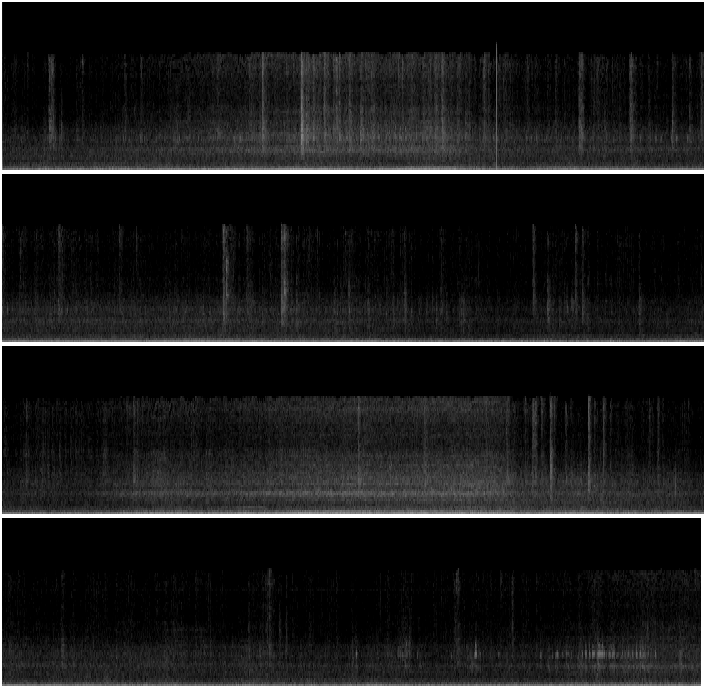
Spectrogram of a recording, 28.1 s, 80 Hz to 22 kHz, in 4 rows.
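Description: Turbocharged 1992 Mazda 323 engine heard from inside the cabin at racing speed. The engine note twice rises as it pulls hard and twice falls away as the driver lifts off, under a steady low rumble.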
